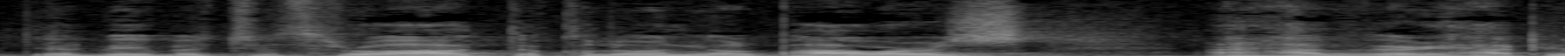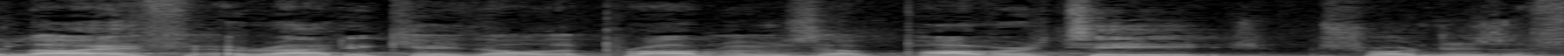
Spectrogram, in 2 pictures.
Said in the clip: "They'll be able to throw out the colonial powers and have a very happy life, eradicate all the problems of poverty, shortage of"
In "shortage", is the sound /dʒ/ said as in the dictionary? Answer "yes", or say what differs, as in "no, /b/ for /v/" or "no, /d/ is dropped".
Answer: no, /z/ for /dʒ/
